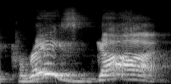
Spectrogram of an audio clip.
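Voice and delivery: loud, high burst of praise; joyful praise. Acted. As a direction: throw up both arms and rejoice. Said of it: "raising both arms classically".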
